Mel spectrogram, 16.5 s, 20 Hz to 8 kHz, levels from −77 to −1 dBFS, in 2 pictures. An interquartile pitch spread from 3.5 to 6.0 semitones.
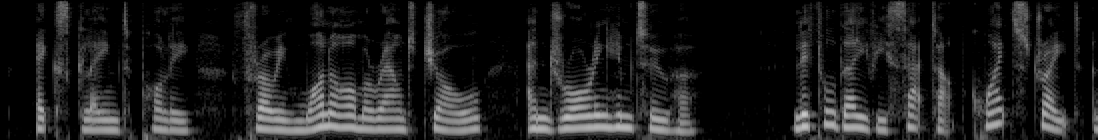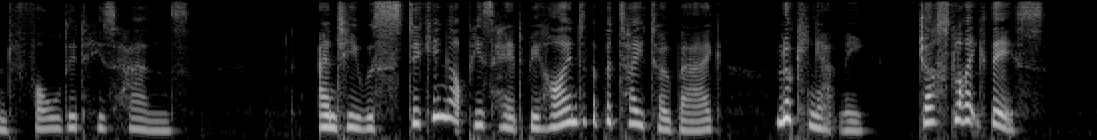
Yes: average, 4.2 semitones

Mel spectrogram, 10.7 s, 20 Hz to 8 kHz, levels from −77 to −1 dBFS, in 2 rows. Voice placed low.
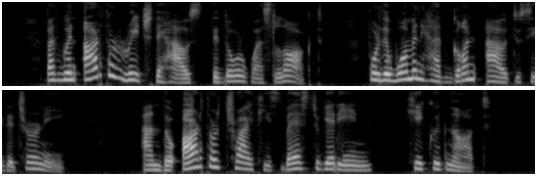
No: high, 195 Hz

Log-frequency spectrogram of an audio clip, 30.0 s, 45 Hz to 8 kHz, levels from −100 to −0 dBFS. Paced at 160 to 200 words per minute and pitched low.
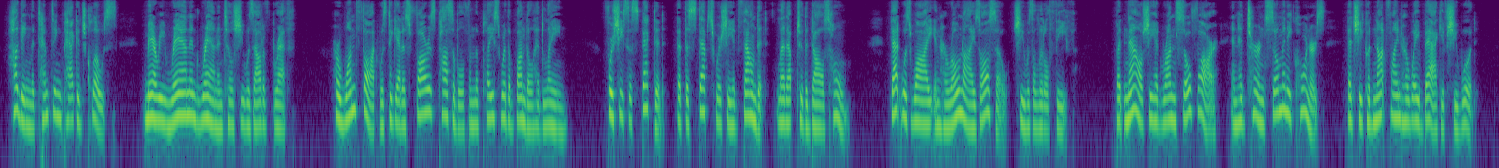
No: average, 175 wpm; high, 190 Hz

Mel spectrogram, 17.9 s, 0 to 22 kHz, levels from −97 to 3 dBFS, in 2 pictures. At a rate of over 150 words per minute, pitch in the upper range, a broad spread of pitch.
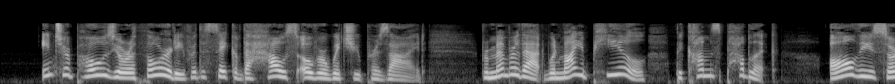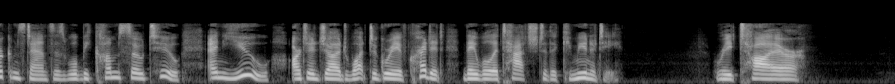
No: average, 145 wpm; high, 210 Hz; wide, 6.3 semitones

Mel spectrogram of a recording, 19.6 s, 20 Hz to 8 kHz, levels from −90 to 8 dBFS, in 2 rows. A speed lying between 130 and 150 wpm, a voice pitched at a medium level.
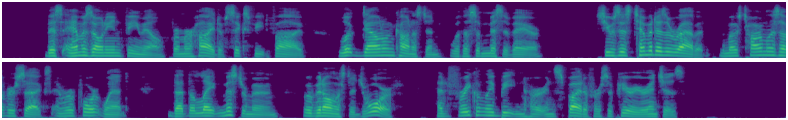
No: average, 170 wpm; medium, 145 Hz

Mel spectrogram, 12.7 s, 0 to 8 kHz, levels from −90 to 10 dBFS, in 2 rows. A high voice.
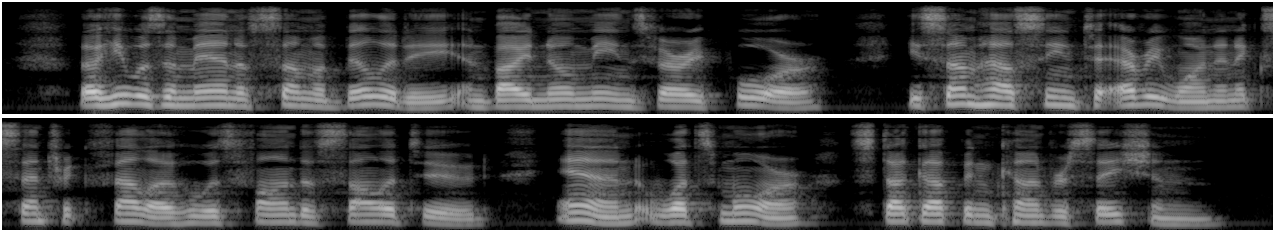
No: medium, 145 Hz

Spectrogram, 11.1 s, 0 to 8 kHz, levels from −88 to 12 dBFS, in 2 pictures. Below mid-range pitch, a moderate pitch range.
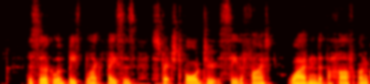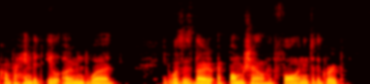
No: low, 100 Hz; narrow, 1.3 semitones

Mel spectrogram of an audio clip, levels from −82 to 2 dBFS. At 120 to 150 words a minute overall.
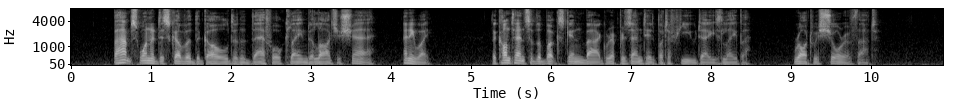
No: average, 170 wpm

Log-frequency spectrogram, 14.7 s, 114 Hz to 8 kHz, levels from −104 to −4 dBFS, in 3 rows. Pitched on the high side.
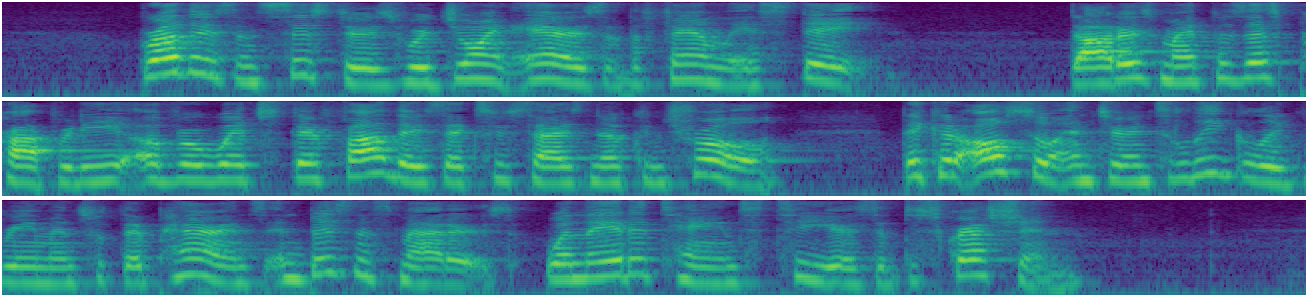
Yes: high, 230 Hz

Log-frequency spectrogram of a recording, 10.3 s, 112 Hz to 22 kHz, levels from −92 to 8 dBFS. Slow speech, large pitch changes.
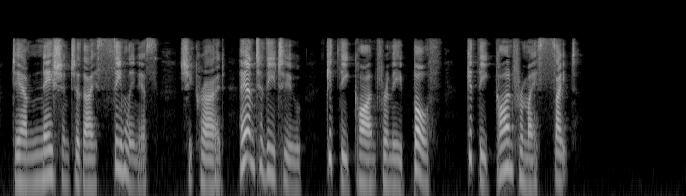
Yes: slow, 130 wpm; wide, 7.0 semitones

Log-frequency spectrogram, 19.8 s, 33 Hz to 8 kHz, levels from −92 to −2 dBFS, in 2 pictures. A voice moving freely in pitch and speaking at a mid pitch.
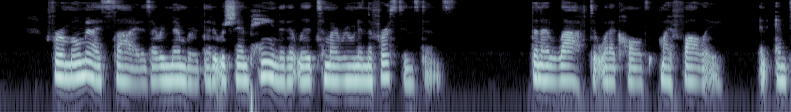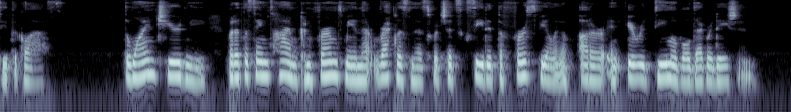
No: average, 2.8 semitones; medium, 160 Hz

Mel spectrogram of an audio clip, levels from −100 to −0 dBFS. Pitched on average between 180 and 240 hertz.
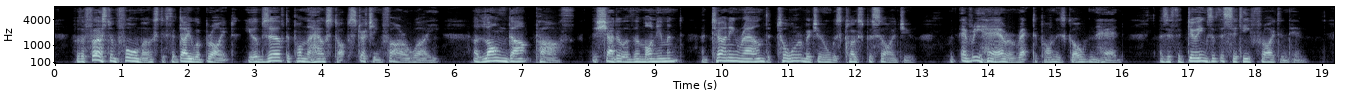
No: low, 135 Hz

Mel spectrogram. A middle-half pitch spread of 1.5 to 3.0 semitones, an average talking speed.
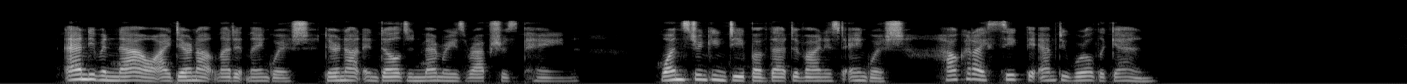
No: narrow, 2.5 semitones; slow, 130 wpm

